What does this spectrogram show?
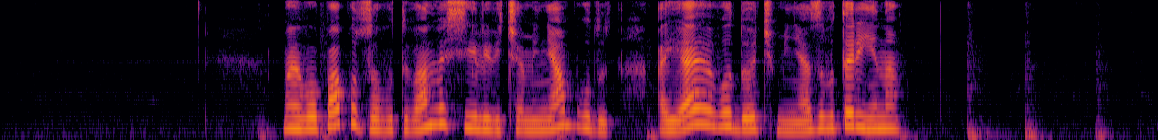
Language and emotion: Russian, positive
